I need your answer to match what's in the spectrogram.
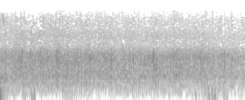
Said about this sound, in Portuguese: Dê mais um forte aplauso a Ele nessa noite.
